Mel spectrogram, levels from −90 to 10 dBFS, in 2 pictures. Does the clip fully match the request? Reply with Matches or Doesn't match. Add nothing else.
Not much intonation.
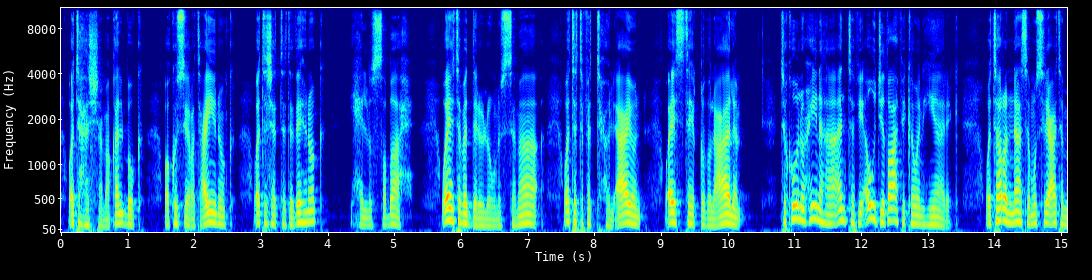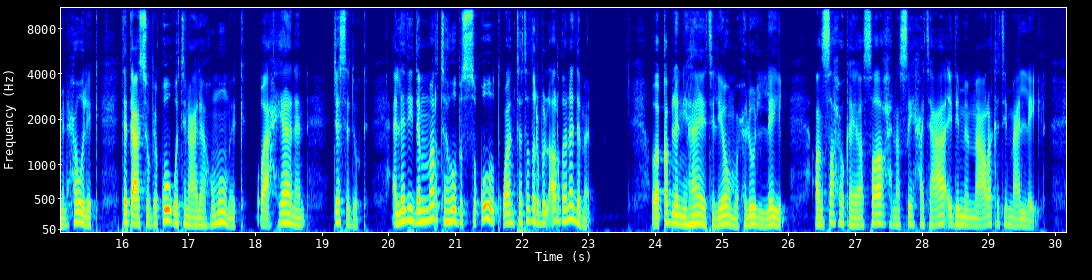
Doesn't match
